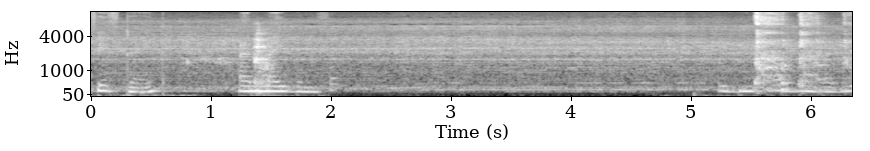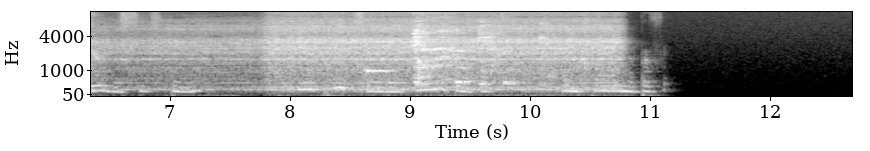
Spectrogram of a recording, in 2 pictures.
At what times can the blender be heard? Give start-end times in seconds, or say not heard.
0.0-10.8.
